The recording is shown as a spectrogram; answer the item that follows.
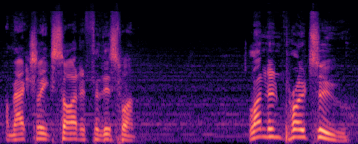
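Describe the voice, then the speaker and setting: Male sports commentator, high voice, live broadcast presenting, faint music behind. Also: animated, normal speed, a bit bright.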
